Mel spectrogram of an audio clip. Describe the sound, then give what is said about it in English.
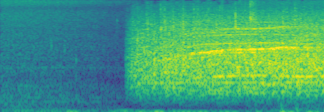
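A burst of applause starts abruptly after a brief quiet moment, then continues as a dense, steady wash of many hands clapping, fairly loud. “Let's get the applause, applause, applause.”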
